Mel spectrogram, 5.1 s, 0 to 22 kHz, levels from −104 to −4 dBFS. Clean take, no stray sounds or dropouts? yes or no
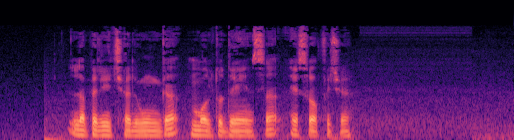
yes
